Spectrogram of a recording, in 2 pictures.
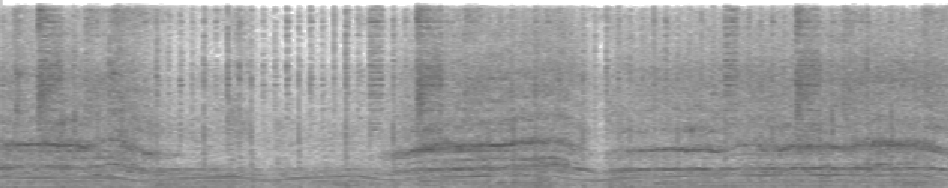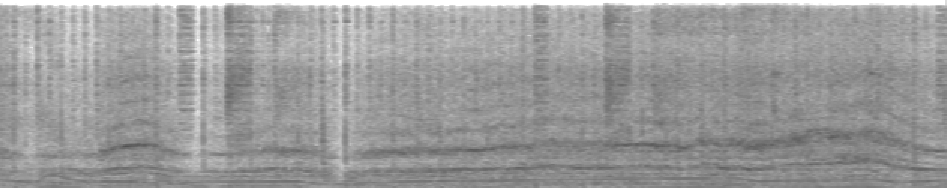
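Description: A car drifting in Fortnite, with a continuous engine drone and tire squeal rising and falling in pitch, loud and unbroken with no talk.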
